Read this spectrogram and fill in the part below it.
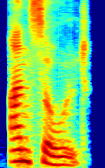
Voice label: "unsold", Indian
